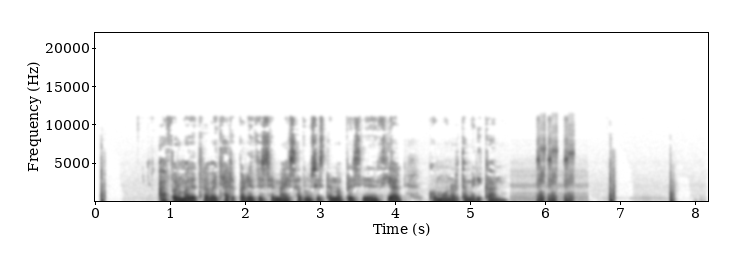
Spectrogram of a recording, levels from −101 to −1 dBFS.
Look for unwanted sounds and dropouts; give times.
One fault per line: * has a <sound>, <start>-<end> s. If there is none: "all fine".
* has a laugh, 5.9-6.4 s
